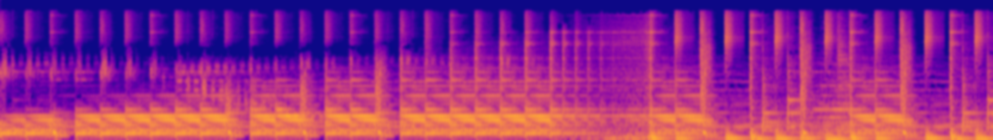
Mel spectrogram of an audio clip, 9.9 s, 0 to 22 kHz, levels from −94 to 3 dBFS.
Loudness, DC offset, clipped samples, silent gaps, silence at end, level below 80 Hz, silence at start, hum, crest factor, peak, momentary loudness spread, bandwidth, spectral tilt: -19 LUFS; under 0.1%; under 0.1%; none; 0 s; -28 dBFS; 0 s; none; 14 dB; -4 dBFS; 5 LU; 16.5 kHz; -5 dB/octave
